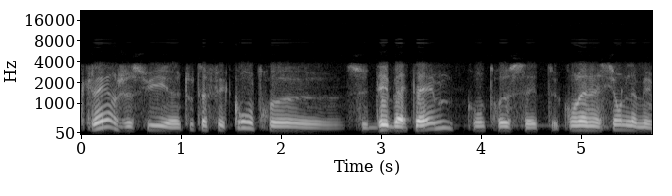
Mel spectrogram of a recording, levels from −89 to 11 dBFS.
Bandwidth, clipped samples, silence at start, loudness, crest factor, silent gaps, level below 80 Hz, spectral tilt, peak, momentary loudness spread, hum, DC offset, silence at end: 4 kHz; under 0.1%; 0 s; -23 LUFS; 16 dB; none; under -90 dBFS; -7 dB/octave; -6 dBFS; 16 LU; none; under 0.1%; 0 s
